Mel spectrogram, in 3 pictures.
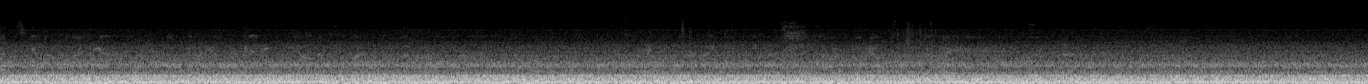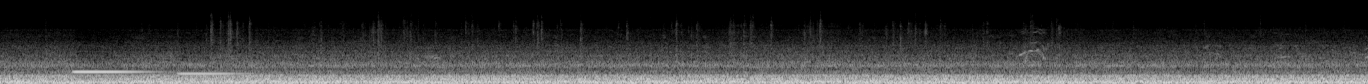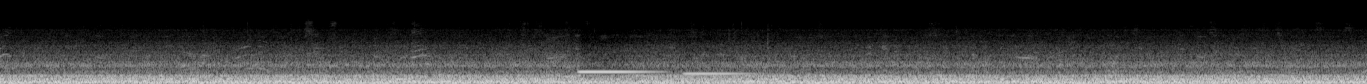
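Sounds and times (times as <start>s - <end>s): jet engine drone in cabin: 0.0s - 41.0s
two-tone cabin chime: 14.4s - 16.3s, 33.2s - 35.1s.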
